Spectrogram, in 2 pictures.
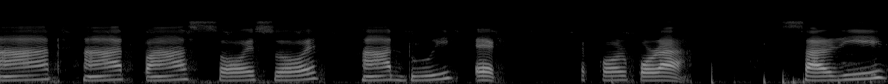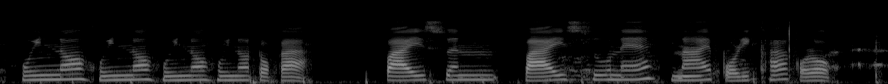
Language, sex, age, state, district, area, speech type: Assamese, female, 30-45, Assam, Sivasagar, rural, read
